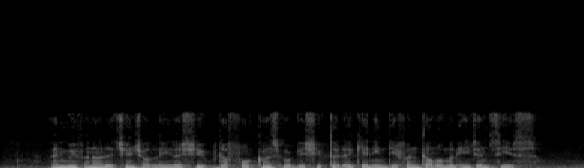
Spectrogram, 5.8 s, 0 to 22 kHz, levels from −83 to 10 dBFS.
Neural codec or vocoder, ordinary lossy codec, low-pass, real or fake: codec, 16 kHz, 2 kbps, FunCodec, trained on LibriTTS, 25 frames a second; none; 7.2 kHz; fake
